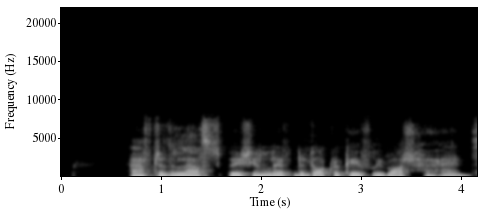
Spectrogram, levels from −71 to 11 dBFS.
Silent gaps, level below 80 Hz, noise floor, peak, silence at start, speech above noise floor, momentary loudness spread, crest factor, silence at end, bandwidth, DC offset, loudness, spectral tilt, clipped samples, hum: none; -50 dBFS; -68 dBFS; -2 dBFS; 0.7 s; 52 dB; 5 LU; 14 dB; 0 s; 7.6 kHz; under 0.1%; -17 LUFS; -7 dB/octave; under 0.1%; none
